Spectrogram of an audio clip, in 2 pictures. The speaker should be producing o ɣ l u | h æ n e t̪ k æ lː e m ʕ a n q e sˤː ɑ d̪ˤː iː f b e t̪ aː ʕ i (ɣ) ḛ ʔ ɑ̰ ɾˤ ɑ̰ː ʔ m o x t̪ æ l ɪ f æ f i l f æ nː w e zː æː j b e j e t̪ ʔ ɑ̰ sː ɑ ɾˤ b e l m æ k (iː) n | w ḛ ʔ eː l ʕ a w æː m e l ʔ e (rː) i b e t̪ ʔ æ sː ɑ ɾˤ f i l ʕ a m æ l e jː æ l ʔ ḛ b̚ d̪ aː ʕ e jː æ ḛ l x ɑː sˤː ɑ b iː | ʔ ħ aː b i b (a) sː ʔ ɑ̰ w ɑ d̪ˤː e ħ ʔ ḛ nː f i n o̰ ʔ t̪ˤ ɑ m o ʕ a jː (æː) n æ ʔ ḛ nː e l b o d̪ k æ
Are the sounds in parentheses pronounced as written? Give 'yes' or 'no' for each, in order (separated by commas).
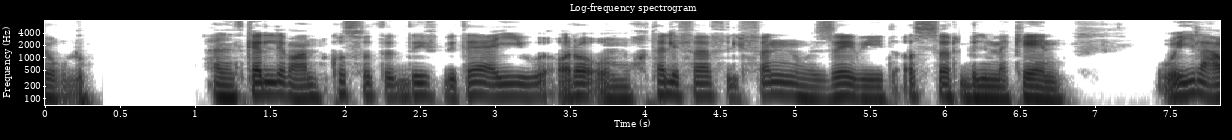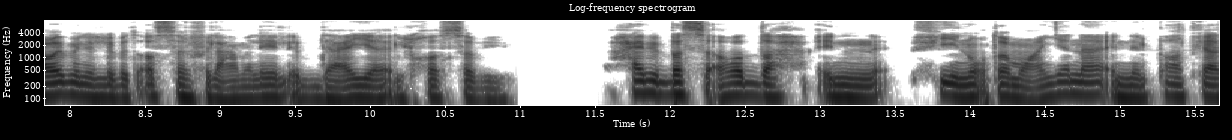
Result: no, no, no, no, no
